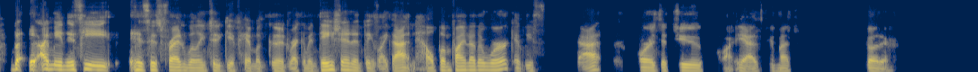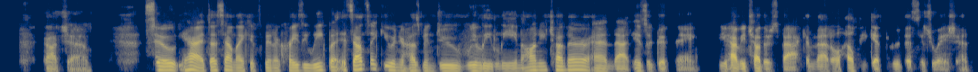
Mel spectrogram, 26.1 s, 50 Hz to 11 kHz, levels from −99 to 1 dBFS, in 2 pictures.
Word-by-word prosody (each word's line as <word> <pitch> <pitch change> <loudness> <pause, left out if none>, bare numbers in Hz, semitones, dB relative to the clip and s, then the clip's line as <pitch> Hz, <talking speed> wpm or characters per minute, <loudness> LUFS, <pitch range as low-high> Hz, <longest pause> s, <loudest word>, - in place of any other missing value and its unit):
But, - - +8
e 435 - +13
I 155 - +10
mean, 140 -3 +4
is 140 +2 +5
he 135 -6 +5 0.3
is 125 -3 +3
his 125 -2 +4
friend 110 -2 +4
willing 100 -1 0
to 105 -3 -1
give 90 +1 -4
him 85 - -3
a 85 - -3
good 90 +4 -3
recommendation 125 +9 +3
and 100 -5 -1
things 85 -2 -4
like 80 -1 -6
that - - +7
and - - -16
help 95 +4 -2
him 115 0 +2
find 125 +1 +4
other 125 0 +2
work, 125 +4 +2
at 90 -4 -6
least 95 0 -10 0.4
that? - - +2 0.5
Or 105 -1 +3
is 95 0 -4
it 100 - -3
too 100 -3 +2 0.3
qu - - -7
yeah. 80 0 0
It's 85 - -10
too 95 - -13
much. 90 -1 -4 1.0
Go 95 -2 +3
there. 85 - -7 1.7
Gotcha. - - -8 0.8
So, 120 -2 0
yeah, 135 -3 +2
it 95 - -2
does 110 0 -1
sound 125 -6 -1
like 95 -2 -5
it's 90 - -10
been 100 -2 -5
a 95 - -6
crazy 100 +1 -4
week, 105 +5 -3
but 115 -3 -2
it - - -6
sounds 140 +2 +3
like 165 - -7
you 130 -2 -2
and 110 - -6
your 95 - -6
husband 95 -1 -6
do 95 -1 -3
really 95 -3 -3
lean 90 +2 -9
on 115 +5 -3
each 120 +1 -10
other, 130 +1 0
and 90 -4 -5
that 85 0 -1
is 95 -3 -7
a 80 - -8
good - - -6
thing. - - -12 0.3
You - - -8
have 95 -3 +4
each 85 - -4
other's 80 -2 0
back, 70 - -2
and 85 - -10
that'll 80 -1 -4
help - - -1
you - - -24
get - - -1
through 80 -1 -9
this - - -6
situation. - - -11
100 Hz, 195 wpm, -23 LUFS, 90-120 Hz, 1.7 s, e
